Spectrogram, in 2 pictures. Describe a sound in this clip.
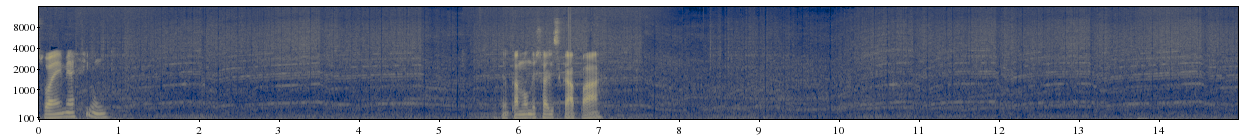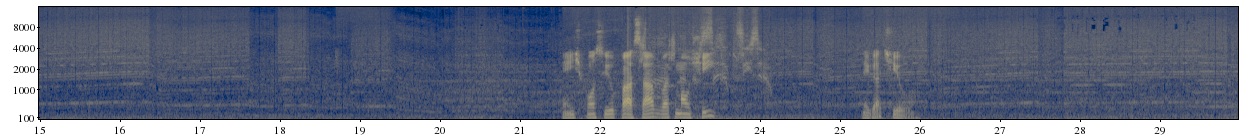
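A racing car engine whines, rising and falling as it shifts gears.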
